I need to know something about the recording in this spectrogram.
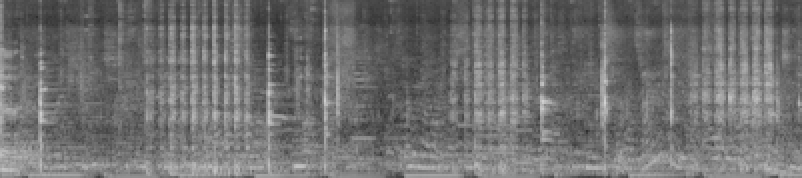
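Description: Short rasping strokes of a small file cutting the first shallow string notches into a guitar bridge. The guitar strings are pushed aside and give a few brief pings.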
